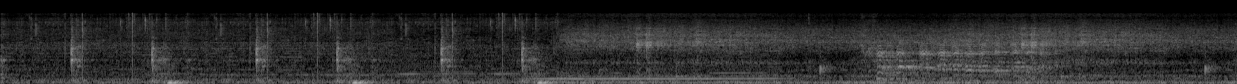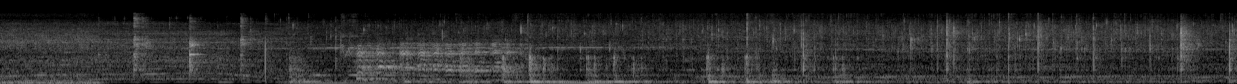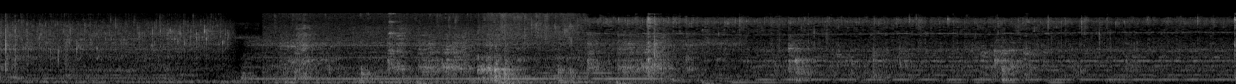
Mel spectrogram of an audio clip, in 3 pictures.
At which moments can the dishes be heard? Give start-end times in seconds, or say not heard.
27.4-36.1.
